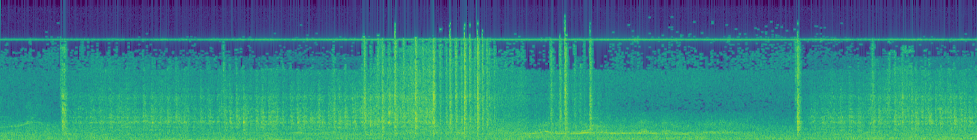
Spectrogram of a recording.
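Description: A new car's engine cranks and turns over steadily during a severe winter storm, a dense low rumble filling the whole stretch, with sharp clicks and rattles breaking through now and then.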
